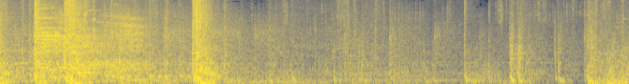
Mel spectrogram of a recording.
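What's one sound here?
A gun fires in short bursts with loud blasts.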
